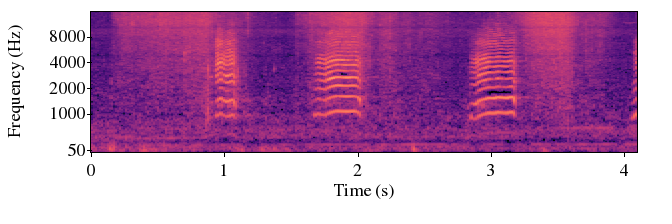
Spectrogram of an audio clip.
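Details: Kid goat excited over freshly cut fodder gives a quick run of quavering, high bleats, about three in four seconds, each a short tremulous 'meeh', against a low murmur of background noise.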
